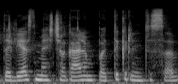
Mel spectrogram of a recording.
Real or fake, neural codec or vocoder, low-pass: real; none; 14.4 kHz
